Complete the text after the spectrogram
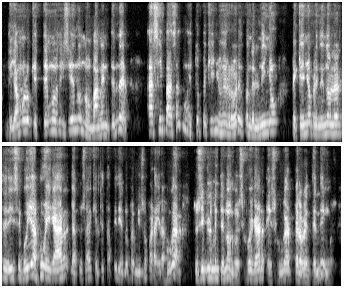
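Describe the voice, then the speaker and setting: A man's voice: on the high side, fast, husky. A male teacher explaining his point casually, using everyday examples and stumbling a little. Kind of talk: casual discussion.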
